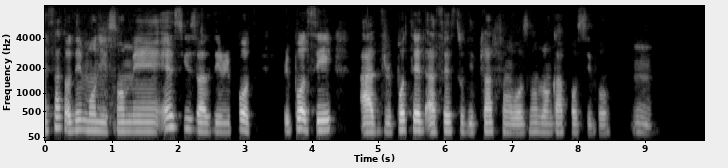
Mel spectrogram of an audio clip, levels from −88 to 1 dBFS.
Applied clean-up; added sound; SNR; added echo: none; none; none; none.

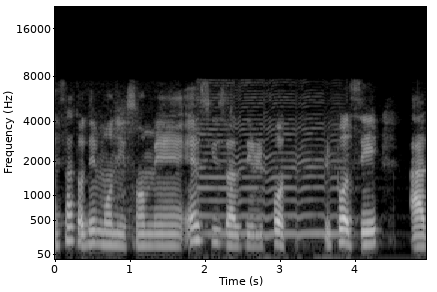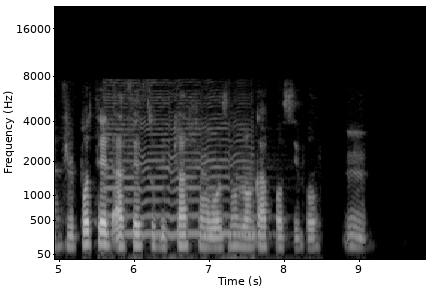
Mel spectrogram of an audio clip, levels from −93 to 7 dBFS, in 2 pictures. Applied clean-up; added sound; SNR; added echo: none; Electric guitar; 15 dB; none.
